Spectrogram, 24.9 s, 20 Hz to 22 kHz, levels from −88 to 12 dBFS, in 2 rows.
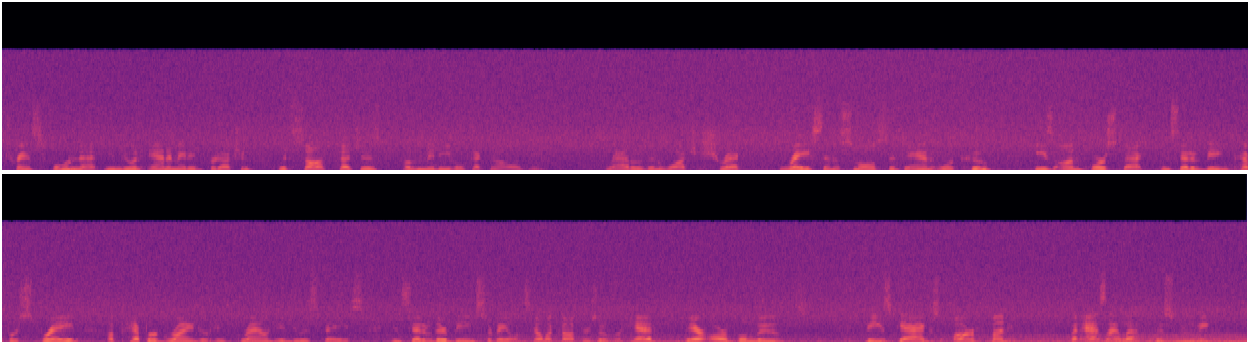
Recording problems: hiss; loud; throughout; 4 dB below the speech
machinery noise; noticeable; throughout; 10 dB below the speech

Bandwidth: 15.5 kHz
